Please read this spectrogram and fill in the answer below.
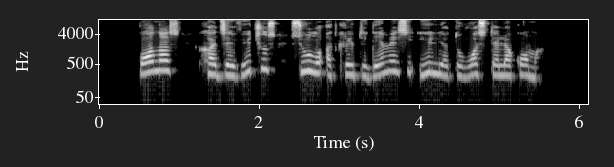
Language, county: Lithuanian, Kaunas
